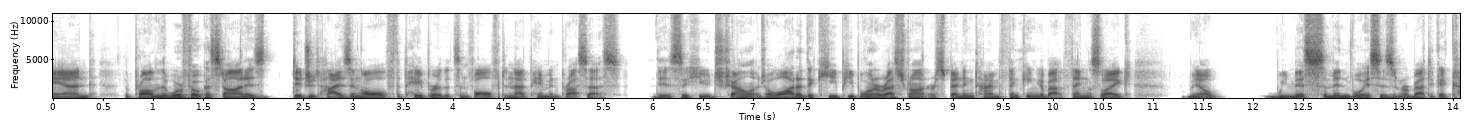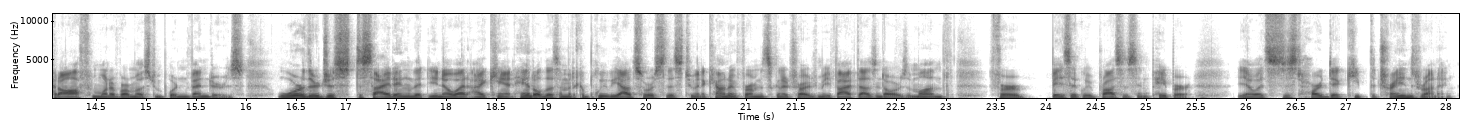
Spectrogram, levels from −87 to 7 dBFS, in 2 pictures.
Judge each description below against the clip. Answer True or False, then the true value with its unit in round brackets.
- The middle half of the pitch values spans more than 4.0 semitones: False (3.2 semitones)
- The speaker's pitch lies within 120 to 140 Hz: False (110 Hz)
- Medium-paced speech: False (225 wpm)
